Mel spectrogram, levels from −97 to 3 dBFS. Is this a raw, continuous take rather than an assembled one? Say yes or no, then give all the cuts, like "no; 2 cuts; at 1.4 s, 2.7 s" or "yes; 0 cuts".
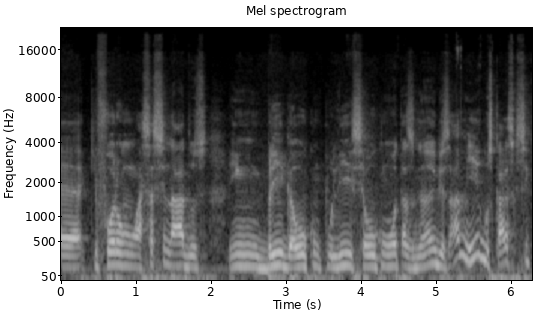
yes; 0 cuts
